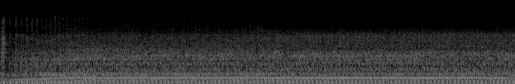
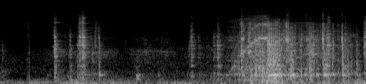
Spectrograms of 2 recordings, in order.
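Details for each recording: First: Bolens push mower with a Briggs & Stratton 125 cc overhead-valve engine, after two no-start faults were repaired, cutting soaking-wet grass: picks up quickly and holds a steady, even note with no misses or surging; normal running under load. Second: Bolens push mower with Briggs & Stratton 125 cc OHV engine that ran last year, fresh gas, primed: a few rough recoil pulls spin the engine with no pop or catch; no spark.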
